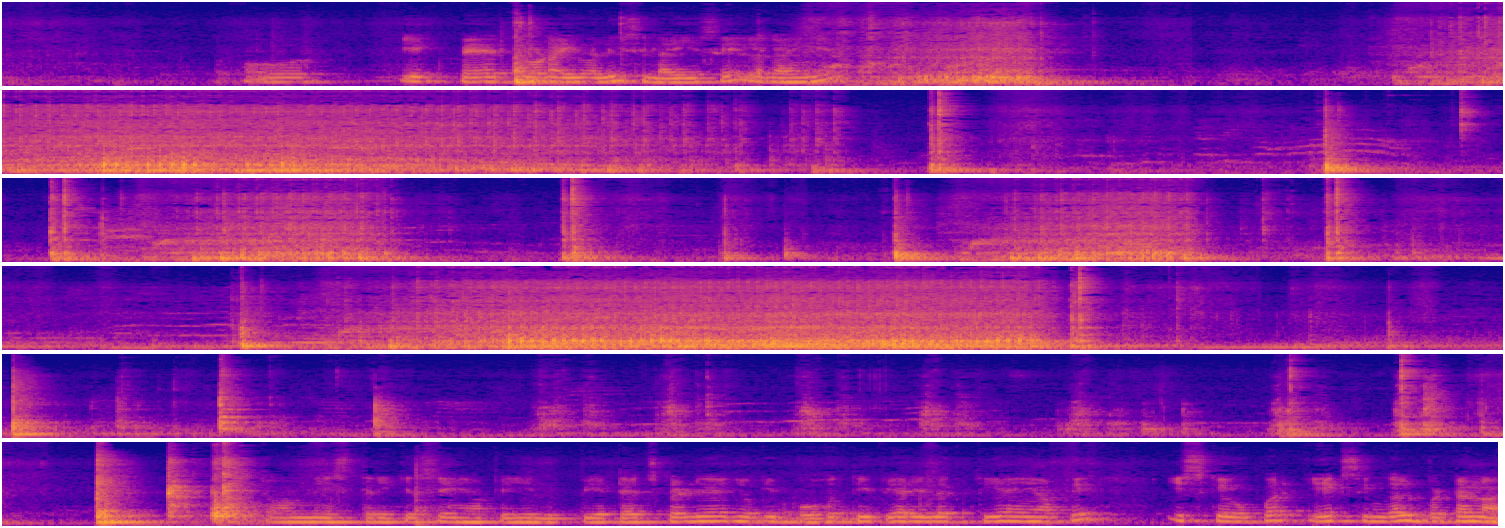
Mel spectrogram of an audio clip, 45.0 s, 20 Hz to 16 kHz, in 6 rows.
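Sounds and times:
sewing machine stitching: 0:04.0 - 0:05.4, 0:06.9 - 0:11.8, 0:15.3 - 0:17.2, 0:19.6 - 0:21.9, 0:24.0 - 0:28.3.

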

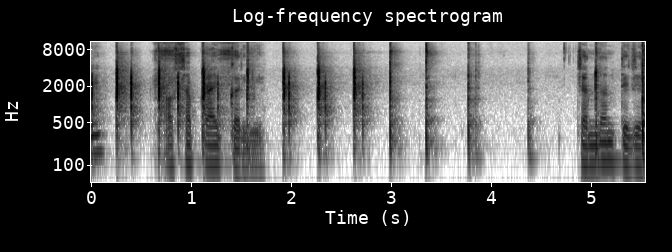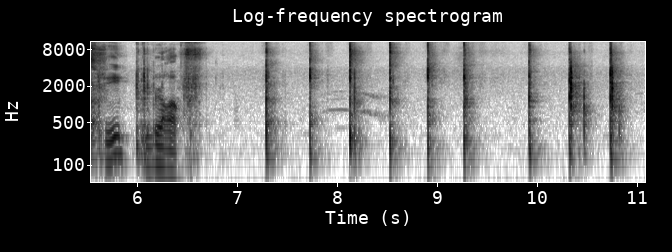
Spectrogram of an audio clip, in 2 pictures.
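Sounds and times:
sharp taps on hard surface: 0:00.0 - 0:06.4.

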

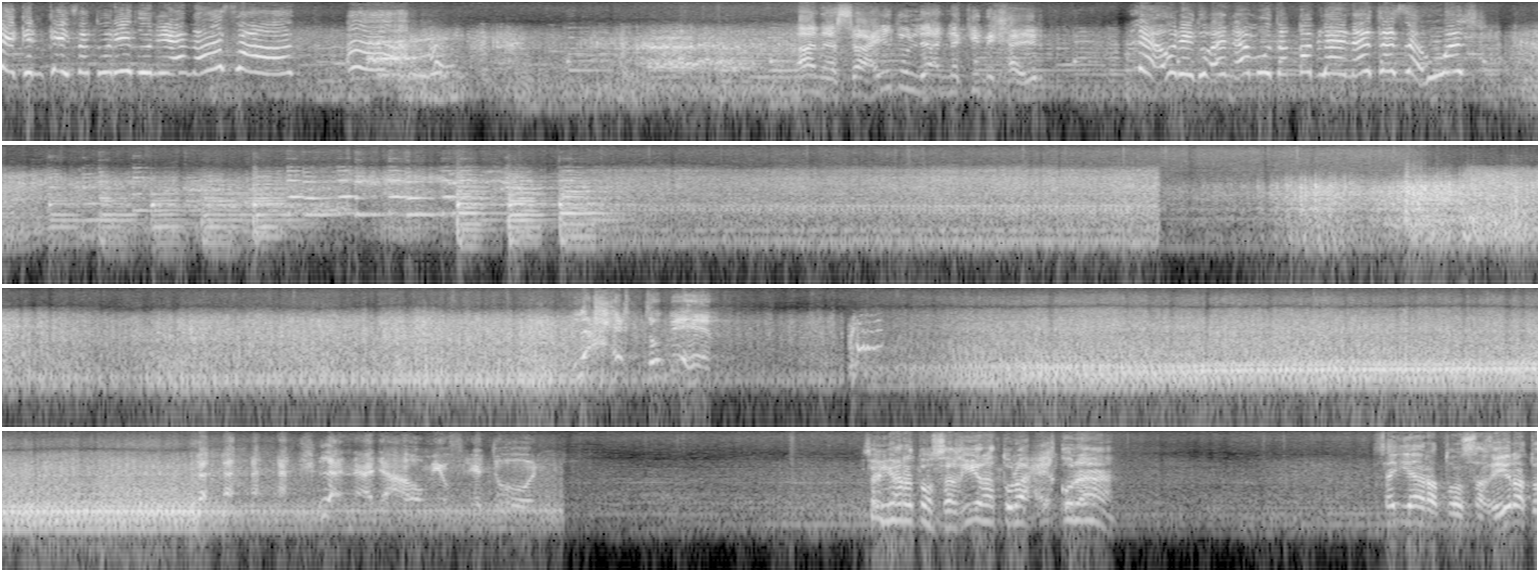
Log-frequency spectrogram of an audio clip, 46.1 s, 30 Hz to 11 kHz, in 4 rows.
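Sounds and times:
car engines running: 0:00.0 - 0:46.0
voice exclamation: 0:02.6 - 0:03.5
car rushing past: 0:10.8 - 0:39.0.

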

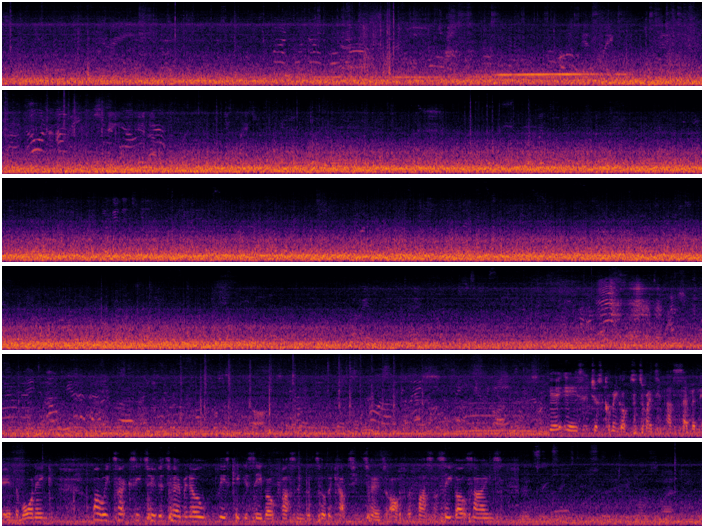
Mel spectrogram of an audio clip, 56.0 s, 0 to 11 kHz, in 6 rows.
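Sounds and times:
airliner engines and wheels rumbling: 0:00.0 - 0:56.0.

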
